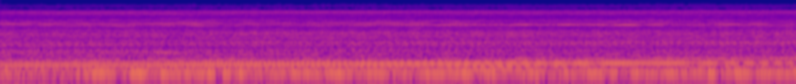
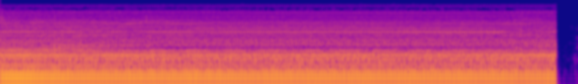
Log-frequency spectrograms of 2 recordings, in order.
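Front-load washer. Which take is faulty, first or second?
second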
